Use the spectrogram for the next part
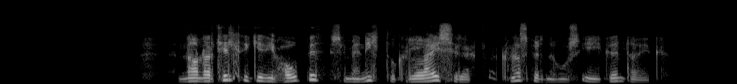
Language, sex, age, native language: Icelandic, male, 60-69, Icelandic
